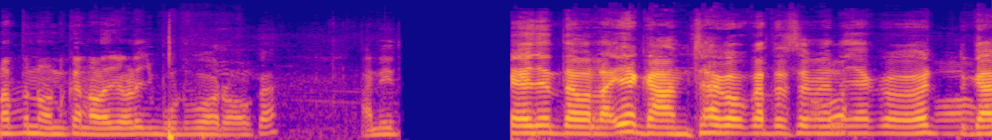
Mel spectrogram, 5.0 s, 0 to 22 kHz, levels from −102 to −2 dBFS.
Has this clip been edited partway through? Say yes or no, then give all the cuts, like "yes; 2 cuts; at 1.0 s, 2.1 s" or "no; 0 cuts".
yes; 1 cut; at 2.0 s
